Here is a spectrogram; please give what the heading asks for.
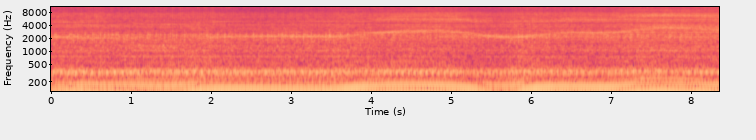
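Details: Mitsubishi Adventure diesel with an adapted turbo on a stock engine internally, first start: steady idle with light blips, faint high whistle rising and falling with revs; turbo spooling normally.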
